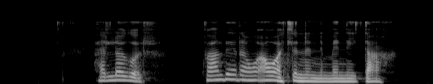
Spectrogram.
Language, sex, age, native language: Icelandic, female, 60-69, Icelandic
